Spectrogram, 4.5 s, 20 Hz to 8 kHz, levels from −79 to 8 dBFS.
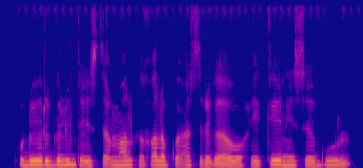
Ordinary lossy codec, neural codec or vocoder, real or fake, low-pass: none; none; real; none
